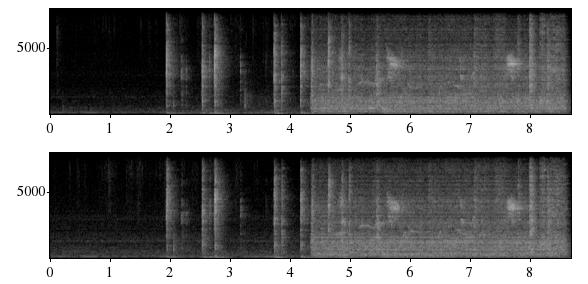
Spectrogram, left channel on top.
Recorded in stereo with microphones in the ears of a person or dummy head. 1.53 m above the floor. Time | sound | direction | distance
1.9 | typing on a keyboard | 35° left (ahead or behind) | 0.7 m
4.3 | a bird | 35° left (ahead or behind) | 1.7 m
